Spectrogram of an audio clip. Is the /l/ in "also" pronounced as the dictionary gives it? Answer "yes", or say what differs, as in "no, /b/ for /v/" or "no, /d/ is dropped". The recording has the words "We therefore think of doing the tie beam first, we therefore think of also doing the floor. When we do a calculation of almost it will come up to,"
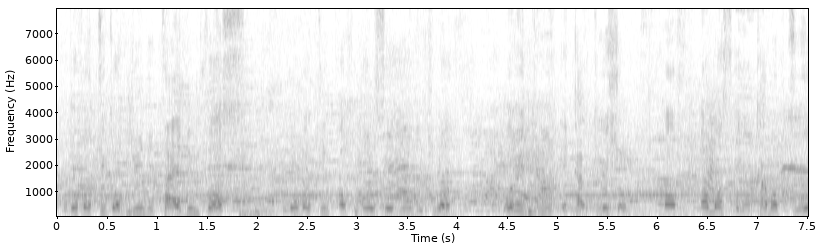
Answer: yes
